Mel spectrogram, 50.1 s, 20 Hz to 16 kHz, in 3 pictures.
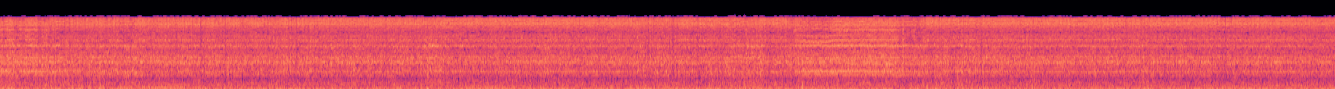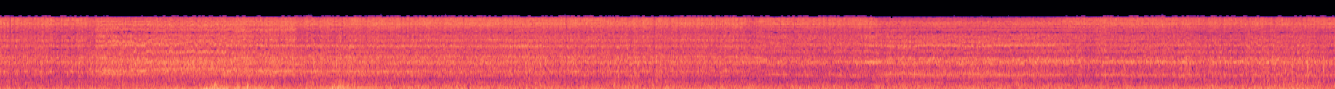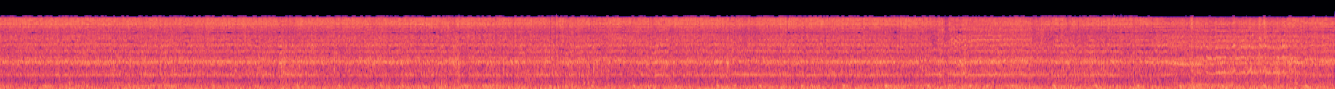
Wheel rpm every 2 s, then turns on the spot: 200, 200, 200, 200, 200, 200, 200, 200, 200, 200, 200, 200, 200, 170, 160, 160, 160, 160, 160, 160, 160, 160, 160, 160, 160.
none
